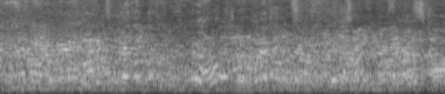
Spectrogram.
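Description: Crowd chatter: many people talking at once at a steady level, with no single voice standing out.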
